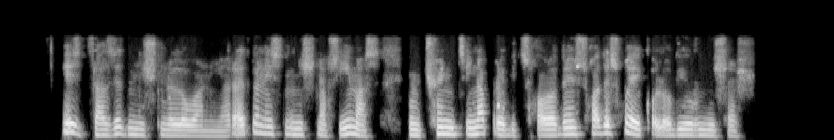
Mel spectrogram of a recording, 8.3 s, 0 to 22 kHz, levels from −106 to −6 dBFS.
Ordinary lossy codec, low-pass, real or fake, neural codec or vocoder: Opus, 24 kbps; 7.2 kHz; real; none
